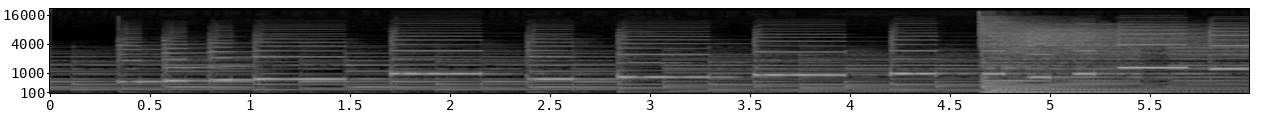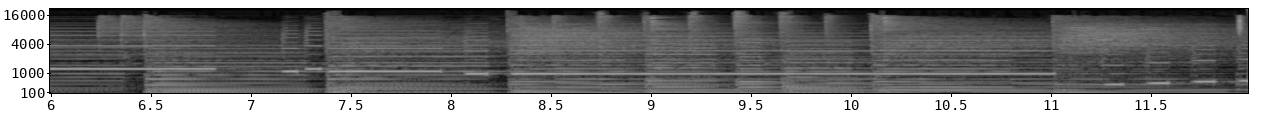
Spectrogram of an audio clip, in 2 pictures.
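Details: Gentle background music led by electric piano and flute-like melody lines over soft chords.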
